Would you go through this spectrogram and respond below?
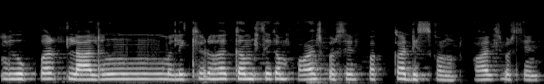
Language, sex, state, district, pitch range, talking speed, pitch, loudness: Rajasthani, female, Rajasthan, Churu, 230-250 Hz, 175 wpm, 240 Hz, -17 LUFS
